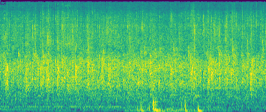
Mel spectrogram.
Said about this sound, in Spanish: ¿Puede darle un aplauso a Cristo Jesús?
